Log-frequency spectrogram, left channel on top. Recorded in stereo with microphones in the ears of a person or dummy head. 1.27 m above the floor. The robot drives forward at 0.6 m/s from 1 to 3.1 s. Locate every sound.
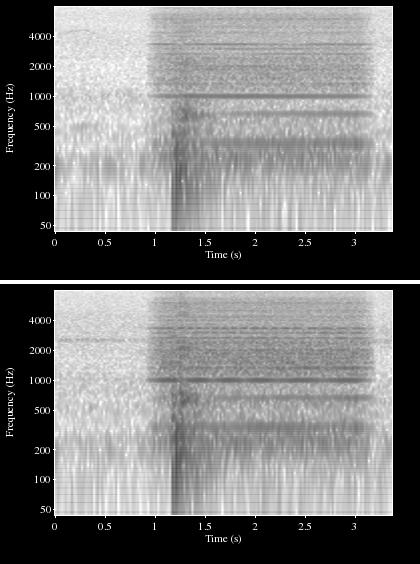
1.2 s a door slam: 40° right (ahead or behind), 0.7 m; by 1.4 s 35° right (ahead or behind), 0.8 m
